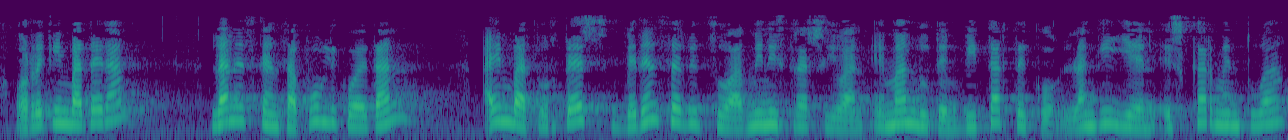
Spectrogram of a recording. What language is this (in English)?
Basque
